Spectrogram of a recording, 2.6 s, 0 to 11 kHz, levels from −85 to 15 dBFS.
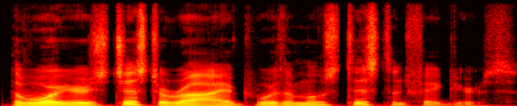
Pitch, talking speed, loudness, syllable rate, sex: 110 Hz, 210 wpm, -16 LUFS, 6.5 syllables/s, male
